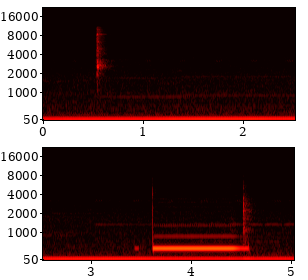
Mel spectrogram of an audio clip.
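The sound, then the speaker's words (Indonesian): A sharp click, then after a pause a steady electronic telephone tone holds for about a second before cutting off with another click, as a dropped call is redialed. No voices, just faint background hum. “Oke, sambungan kita terputus. Coba kita telepon lagi ya.”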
